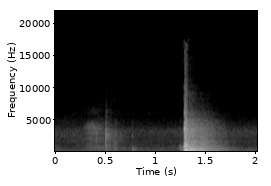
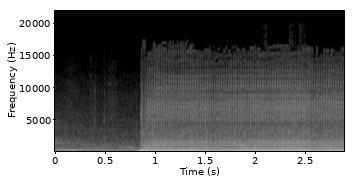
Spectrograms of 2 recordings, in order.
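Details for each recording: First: 2005 Chevy Impala trunk lid after fixing a rattle with felt pads, wire and stuffing: one firm, deep thud with no hollow ring or trailing rattle; the lid now shuts solidly. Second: 2005 Chevy Impala driving after a trunk rattle fix with felt pads: a steady road and engine drone with a faint loose tapping from the rear every second or two. The owner suspects the licence plate and uncaulked tabs under the bumper.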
